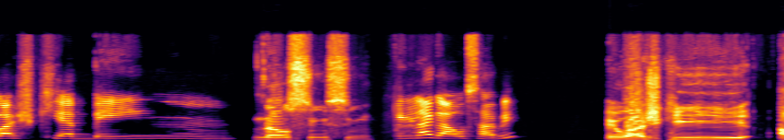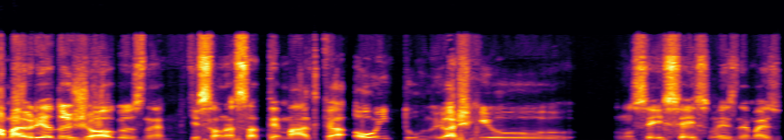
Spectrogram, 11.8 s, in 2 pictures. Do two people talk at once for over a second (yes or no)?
no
